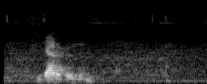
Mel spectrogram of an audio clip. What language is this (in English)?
Esperanto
